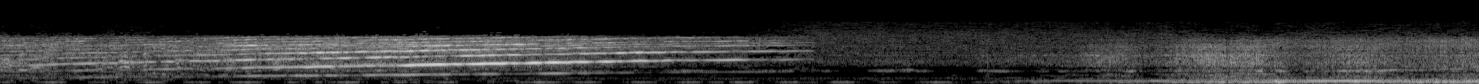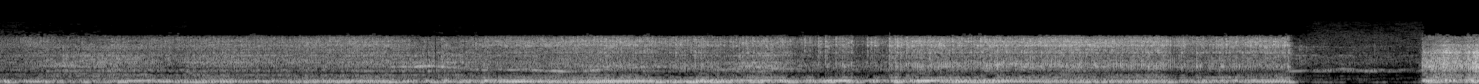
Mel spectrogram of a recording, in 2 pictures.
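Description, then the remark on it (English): A whining engine climbs steadily in pitch, then gives way to a loud, continuous propeller-like drone that rumbles on without pause as a plane approaches and circles overhead above an airfield. “Plane approaching, sir. Plane circling the field.”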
